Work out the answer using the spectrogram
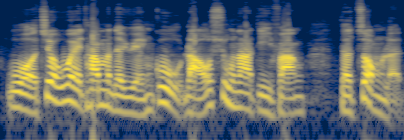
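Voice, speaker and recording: A man voicing a solemn divine judge who speaks in a measured way, read from a Bible story. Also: mid-range voice, lively intonation, fairly bright tone, dry recording. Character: solemn divine male voice of judgment.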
